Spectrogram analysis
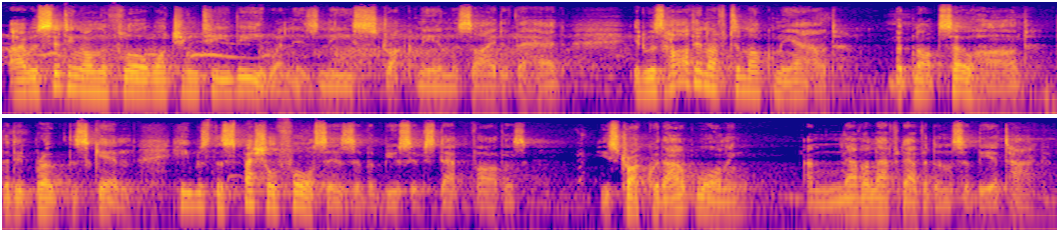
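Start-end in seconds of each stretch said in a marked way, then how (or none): none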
